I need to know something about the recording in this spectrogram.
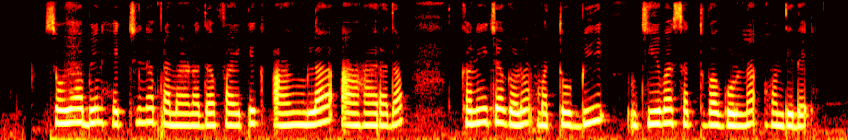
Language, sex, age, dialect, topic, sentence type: Kannada, female, 25-30, Central, agriculture, statement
